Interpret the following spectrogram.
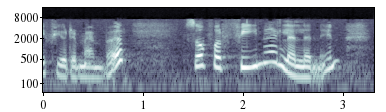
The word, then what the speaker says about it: phenylalanine: you remember so for phenylalanine its pronunciation it is far right phenylalanine so it sounds far hence f is the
